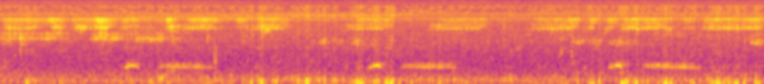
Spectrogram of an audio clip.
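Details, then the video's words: Spotted dove kept as a trained decoy for luring wild doves, now calling regularly. Low cooing phrases, each a short note followed by a longer drawn-out note, repeat about every two and a half seconds. High insect buzzing and low rumbling noise run underneath. "Mikat burung tekukur"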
